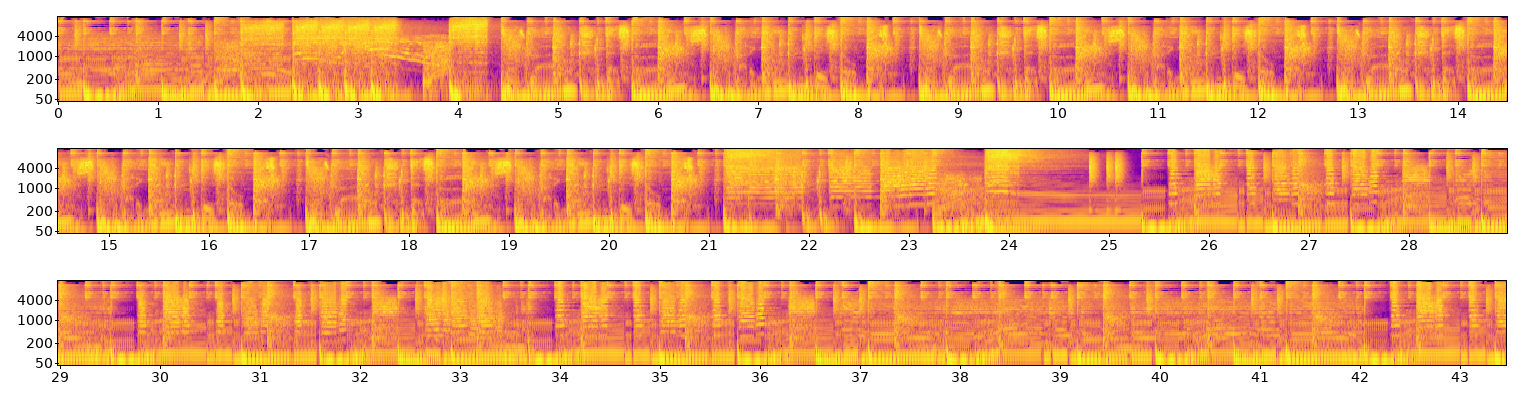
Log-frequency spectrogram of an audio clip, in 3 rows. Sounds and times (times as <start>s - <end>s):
Music: 0.0s - 43.4s.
